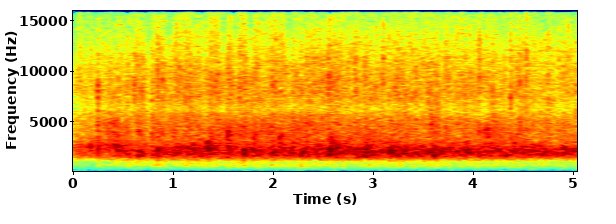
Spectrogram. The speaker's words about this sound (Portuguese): Eu peço uma salva de palmas para todas as mulheres que estão aqui.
